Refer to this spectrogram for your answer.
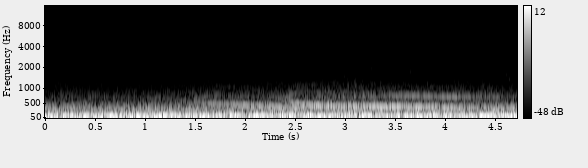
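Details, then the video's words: Whale calls set in underwater ambience: two long, smooth moans sliding downward and overlapping, a steady tone trailing after them, all over a constant deep rumbling wash of water noise. "Relaxing Whale Sounds"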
